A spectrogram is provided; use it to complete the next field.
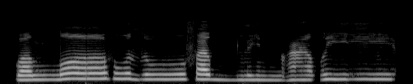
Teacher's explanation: zal domah bertemu dengan wau. Harus kita panjangkan.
